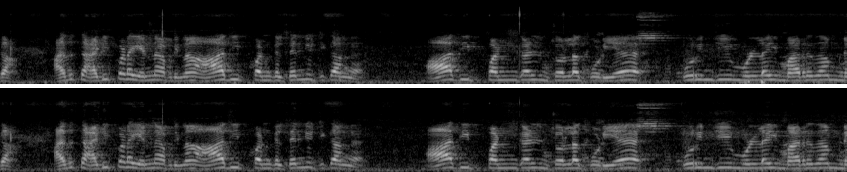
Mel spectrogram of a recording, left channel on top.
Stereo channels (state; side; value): normal; both; correlation 0.83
